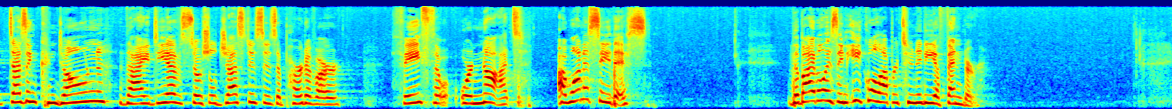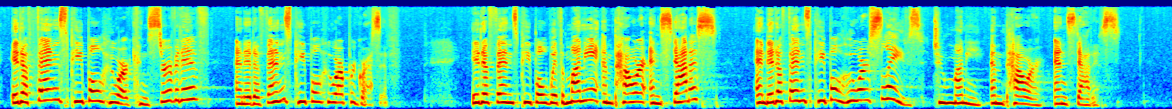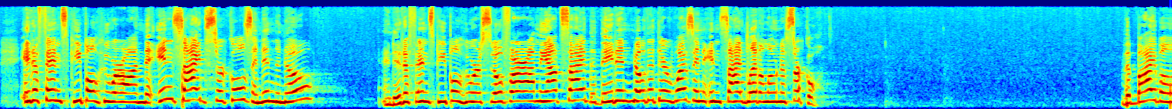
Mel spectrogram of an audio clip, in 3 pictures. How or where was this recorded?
large echoing room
